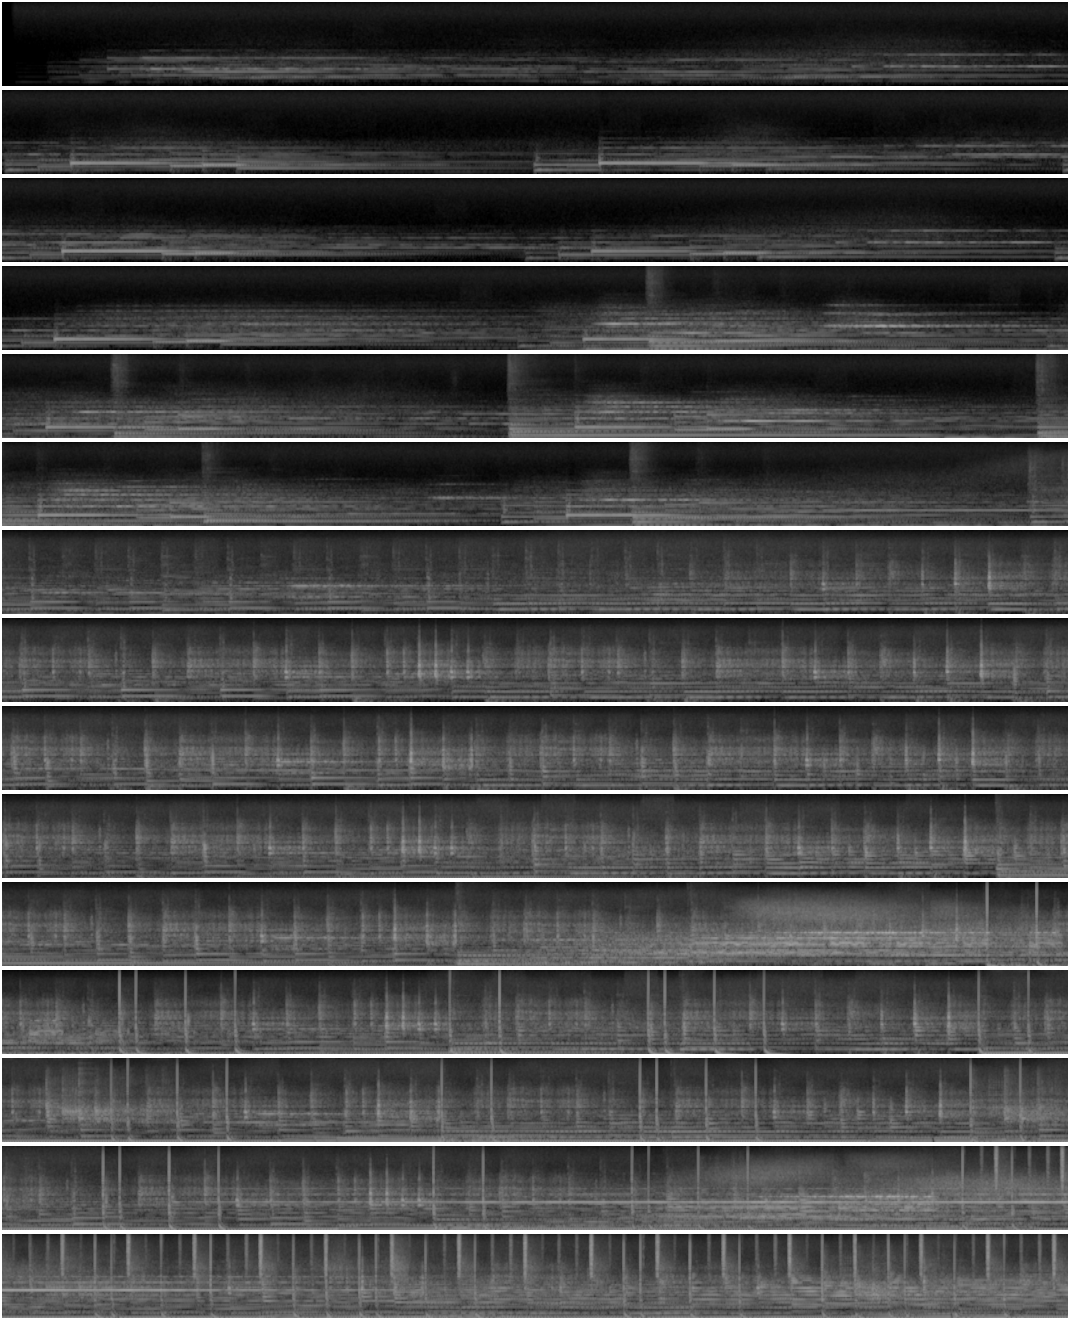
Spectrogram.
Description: Granular synths, textural crackles and glitchy pulses.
